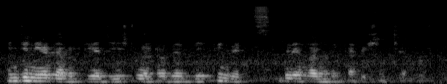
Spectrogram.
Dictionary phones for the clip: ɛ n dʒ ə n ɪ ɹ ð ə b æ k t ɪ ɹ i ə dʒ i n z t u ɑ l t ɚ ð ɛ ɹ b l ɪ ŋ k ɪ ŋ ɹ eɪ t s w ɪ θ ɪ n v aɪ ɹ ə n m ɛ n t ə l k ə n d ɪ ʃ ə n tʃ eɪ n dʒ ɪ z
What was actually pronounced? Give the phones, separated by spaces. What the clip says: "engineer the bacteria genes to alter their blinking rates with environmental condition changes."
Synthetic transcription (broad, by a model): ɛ n dʒ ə n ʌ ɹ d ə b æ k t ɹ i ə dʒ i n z t u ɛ l t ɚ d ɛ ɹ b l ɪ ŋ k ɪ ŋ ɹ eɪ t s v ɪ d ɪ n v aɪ ə m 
